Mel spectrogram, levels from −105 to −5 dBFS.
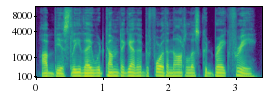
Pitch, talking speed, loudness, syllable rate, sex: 115 Hz, 195 wpm, -19 LUFS, 6.0 syllables/s, male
